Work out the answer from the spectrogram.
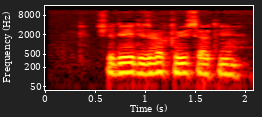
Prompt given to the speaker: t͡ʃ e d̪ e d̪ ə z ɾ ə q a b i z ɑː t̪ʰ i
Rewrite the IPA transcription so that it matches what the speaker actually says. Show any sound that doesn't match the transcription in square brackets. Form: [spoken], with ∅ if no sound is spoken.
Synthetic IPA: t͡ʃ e d̪ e d̪ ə z [ɽ] ə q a [w] i [s] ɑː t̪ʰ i

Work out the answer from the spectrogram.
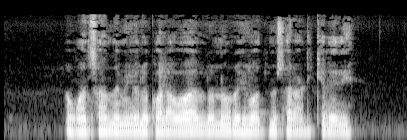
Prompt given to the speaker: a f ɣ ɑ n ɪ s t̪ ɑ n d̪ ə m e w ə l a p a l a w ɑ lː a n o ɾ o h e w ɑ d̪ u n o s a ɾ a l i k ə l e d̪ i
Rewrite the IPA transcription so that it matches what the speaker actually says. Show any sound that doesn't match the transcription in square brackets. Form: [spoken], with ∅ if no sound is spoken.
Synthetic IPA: a f ɣ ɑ n ɪ s t̪ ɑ n d̪ ə m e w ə l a p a l a w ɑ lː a n o ɾ o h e w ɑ d̪ u n o s a ɾ a l i k ə l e d̪ i

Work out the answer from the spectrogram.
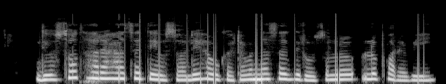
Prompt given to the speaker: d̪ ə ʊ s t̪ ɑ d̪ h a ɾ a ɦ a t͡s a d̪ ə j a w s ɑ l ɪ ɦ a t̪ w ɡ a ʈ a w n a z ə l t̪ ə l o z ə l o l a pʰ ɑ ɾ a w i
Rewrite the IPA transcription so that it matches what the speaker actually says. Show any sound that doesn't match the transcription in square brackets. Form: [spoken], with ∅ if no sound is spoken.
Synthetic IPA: d̪ ə ʊ s t̪ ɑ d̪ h a ɾ a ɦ a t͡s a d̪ ə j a w s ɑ l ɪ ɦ a [∅] w ɡ a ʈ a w n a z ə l [d̪] ə [ɾ] o z ə l o l a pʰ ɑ ɾ a w i

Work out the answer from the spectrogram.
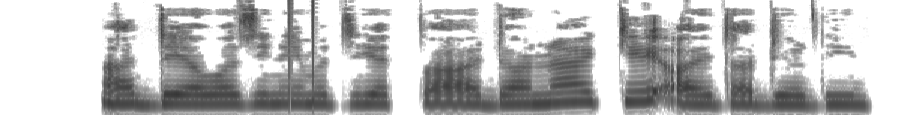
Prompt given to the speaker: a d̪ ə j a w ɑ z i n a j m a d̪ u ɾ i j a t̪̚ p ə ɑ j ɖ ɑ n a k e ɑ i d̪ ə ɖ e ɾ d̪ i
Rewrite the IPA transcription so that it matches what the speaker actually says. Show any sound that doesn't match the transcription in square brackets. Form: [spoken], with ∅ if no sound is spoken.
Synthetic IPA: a d̪ ə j a w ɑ z i n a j m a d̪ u ɾ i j a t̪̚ p ə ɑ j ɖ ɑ n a k e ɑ [j] d̪ [ɑ] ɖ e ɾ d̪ i

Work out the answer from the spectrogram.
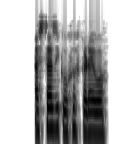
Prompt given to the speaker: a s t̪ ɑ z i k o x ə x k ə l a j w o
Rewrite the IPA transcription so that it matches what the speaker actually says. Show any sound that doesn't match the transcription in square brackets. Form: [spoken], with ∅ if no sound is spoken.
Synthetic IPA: a s t̪ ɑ z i k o x ə x k ə [ɽ] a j w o

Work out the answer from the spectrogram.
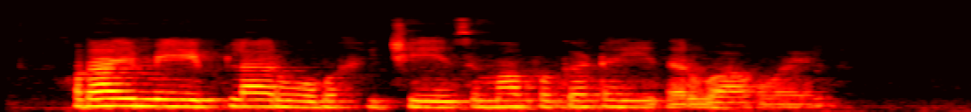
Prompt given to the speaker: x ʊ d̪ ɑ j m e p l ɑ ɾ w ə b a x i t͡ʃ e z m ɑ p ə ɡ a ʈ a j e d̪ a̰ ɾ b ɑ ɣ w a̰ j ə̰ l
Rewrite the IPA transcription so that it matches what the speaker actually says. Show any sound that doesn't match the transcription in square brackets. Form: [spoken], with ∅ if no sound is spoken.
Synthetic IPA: x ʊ d̪ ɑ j m e p l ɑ ɾ w ə b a x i t͡ʃ e z m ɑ p ə ɡ a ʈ a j e d̪ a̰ ɾ [w] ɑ ɣ w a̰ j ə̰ l

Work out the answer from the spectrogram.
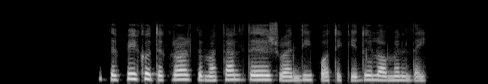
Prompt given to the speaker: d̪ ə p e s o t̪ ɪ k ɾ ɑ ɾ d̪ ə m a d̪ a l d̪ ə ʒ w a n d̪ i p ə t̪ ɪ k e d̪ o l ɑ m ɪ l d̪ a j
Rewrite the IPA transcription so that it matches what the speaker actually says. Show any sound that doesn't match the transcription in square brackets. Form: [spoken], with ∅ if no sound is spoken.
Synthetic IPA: d̪ ə p e [x] o t̪ ɪ k ɾ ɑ ɾ d̪ ə m a [t̪] a l d̪ ə ʒ w a n d̪ i p [ɑ] t̪ ɪ k e d̪ o l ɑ m ɪ l d̪ a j

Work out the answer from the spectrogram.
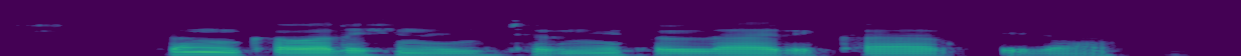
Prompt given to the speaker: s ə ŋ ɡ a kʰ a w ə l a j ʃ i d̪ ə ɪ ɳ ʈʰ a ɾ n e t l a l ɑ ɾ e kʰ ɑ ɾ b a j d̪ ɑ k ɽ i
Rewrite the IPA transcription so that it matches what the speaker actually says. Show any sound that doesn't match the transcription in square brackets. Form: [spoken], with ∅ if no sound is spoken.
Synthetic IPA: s ə ŋ ɡ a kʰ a w ə l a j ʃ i d̪ ə ɪ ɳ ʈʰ a ɾ n e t l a l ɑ ɾ e kʰ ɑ ɾ [p] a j d̪ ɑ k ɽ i

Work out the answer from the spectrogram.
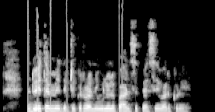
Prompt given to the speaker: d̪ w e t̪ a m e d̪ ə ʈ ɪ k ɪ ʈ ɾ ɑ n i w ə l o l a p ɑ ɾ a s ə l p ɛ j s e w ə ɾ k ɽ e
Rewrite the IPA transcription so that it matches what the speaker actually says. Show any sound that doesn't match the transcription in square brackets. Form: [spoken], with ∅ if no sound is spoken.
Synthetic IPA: d̪ w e t̪ a m e d̪ ə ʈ ɪ k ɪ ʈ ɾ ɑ n i w ə l o l a p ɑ ɾ a s ə [∅] p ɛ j s e w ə ɾ k ɽ e

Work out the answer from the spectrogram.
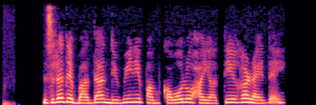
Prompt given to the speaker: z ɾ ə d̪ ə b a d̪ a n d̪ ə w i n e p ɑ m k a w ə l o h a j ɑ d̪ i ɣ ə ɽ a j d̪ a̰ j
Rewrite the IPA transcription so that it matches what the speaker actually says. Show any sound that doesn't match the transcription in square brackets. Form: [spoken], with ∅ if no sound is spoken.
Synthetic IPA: z ɾ ə d̪ ə b a d̪ a n d̪ ə w i n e p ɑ m k a w ə l o h a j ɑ [t̪] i ɣ ə ɽ a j d̪ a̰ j

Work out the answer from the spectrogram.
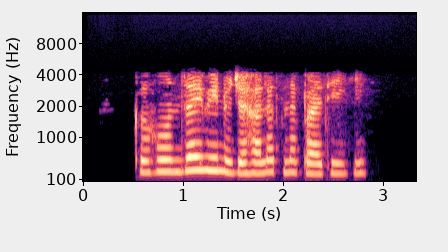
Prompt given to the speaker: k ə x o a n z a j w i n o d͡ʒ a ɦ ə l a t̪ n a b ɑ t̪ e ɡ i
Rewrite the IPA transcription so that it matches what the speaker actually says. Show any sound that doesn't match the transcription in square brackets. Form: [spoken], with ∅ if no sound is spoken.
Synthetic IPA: k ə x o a n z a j w i n o d͡ʒ a ɦ [ɑ] l a t̪ n a [p] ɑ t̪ e ɡ i

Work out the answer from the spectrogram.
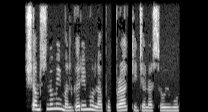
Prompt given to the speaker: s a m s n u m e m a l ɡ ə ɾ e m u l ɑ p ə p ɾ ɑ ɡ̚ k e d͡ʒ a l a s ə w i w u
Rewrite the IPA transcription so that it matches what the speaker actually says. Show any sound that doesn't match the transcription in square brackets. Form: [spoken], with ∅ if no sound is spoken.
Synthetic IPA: [ʃ] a m s n u m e m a l ɡ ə ɾ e m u l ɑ p ə p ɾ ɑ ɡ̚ k e d͡ʒ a l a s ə w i w u

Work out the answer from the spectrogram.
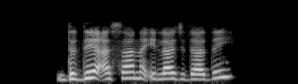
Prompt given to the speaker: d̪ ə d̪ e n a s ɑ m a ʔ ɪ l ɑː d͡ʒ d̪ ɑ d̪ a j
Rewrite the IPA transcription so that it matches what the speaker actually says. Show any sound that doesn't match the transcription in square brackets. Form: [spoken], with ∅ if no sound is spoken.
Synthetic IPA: d̪ ə d̪ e [∅] a s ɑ [n] a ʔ ɪ l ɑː d͡ʒ d̪ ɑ d̪ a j

